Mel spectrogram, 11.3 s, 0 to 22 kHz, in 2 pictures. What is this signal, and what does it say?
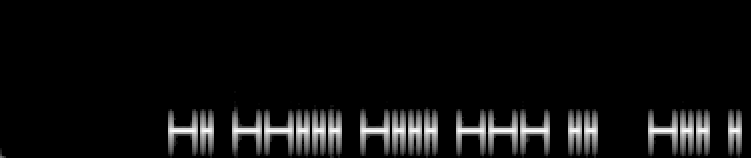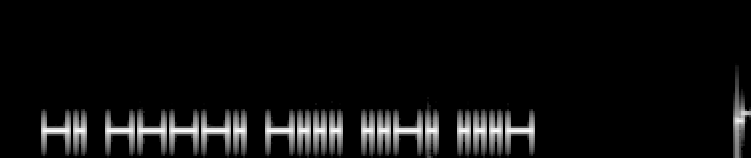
Morse code, heard as a keyed tone, about 20 wpm, 700 Hz. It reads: N7BOI DE N9BFV
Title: USA Callsign DE Callsign - 5 Characters - 20wpm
